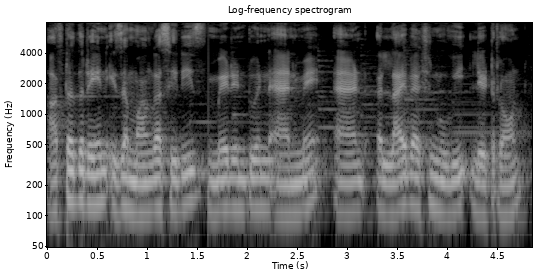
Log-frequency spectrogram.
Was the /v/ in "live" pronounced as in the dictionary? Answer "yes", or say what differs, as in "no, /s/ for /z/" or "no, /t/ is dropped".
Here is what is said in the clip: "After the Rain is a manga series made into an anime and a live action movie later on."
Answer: yes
